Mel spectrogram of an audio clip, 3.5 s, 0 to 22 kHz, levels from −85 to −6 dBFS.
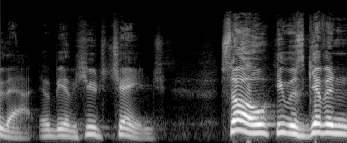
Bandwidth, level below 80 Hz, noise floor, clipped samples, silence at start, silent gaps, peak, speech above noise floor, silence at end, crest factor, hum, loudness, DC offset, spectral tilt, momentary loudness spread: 15 kHz; -64 dBFS; -55 dBFS; under 0.1%; 0 s; none; 0 dBFS; 40 dB; 0 s; 16 dB; none; -15 LUFS; under 0.1%; -6 dB/octave; 21 LU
